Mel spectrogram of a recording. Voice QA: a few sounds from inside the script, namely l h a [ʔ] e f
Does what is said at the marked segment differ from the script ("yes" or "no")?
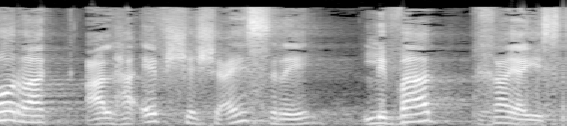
no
